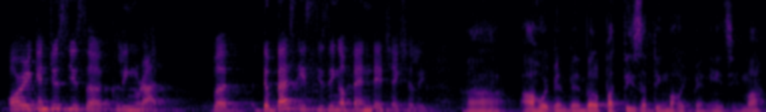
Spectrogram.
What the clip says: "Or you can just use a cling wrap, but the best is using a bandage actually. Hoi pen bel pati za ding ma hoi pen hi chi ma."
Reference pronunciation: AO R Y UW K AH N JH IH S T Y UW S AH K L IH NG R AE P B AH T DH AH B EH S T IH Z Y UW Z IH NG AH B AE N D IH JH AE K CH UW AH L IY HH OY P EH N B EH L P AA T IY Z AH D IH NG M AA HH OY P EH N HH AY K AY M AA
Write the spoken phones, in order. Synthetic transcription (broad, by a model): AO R Y UW K AH N JH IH S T Y UW S AH K L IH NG R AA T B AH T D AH B EH S T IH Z Y UW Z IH NG AH B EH N D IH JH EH K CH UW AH L IY HH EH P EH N B EH L P AA T IY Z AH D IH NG M AA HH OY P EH N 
